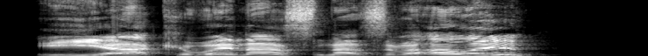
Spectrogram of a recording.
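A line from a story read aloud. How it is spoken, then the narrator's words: Wild centaur's shout. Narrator (Ukrainian): крикнув дикий на вигляд вороний кентавр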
